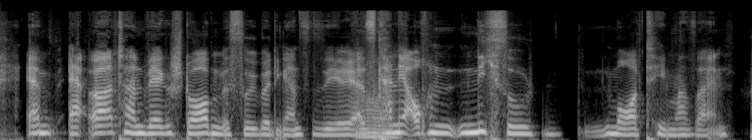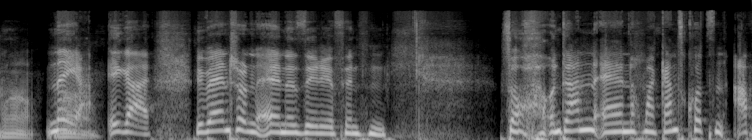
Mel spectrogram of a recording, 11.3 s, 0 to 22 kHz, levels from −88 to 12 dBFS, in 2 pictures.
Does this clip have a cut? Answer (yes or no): no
